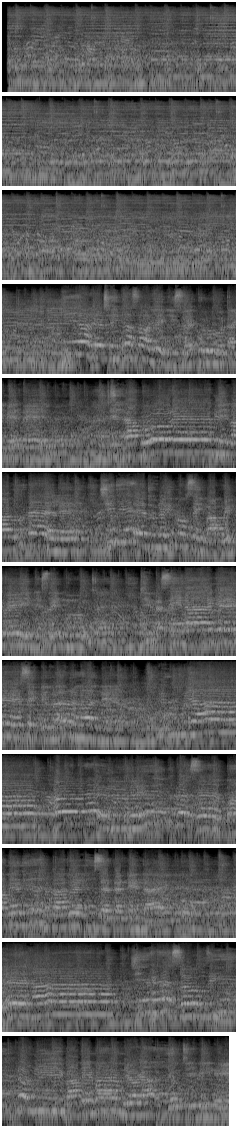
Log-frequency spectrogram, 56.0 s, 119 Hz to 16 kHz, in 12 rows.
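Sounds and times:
instrumental accompaniment: 0.1 - 56.0
man singing into microphone: 14.8 - 56.0.

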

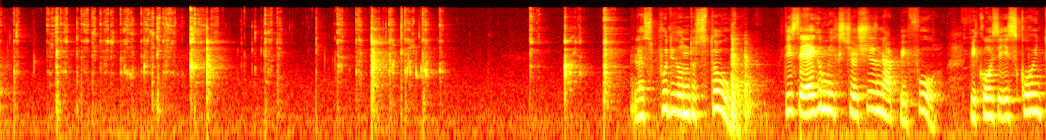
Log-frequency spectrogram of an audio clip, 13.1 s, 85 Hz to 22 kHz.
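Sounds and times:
spoon clinking and scraping bowl: 0.0 - 5.6, 6.6 - 7.8.

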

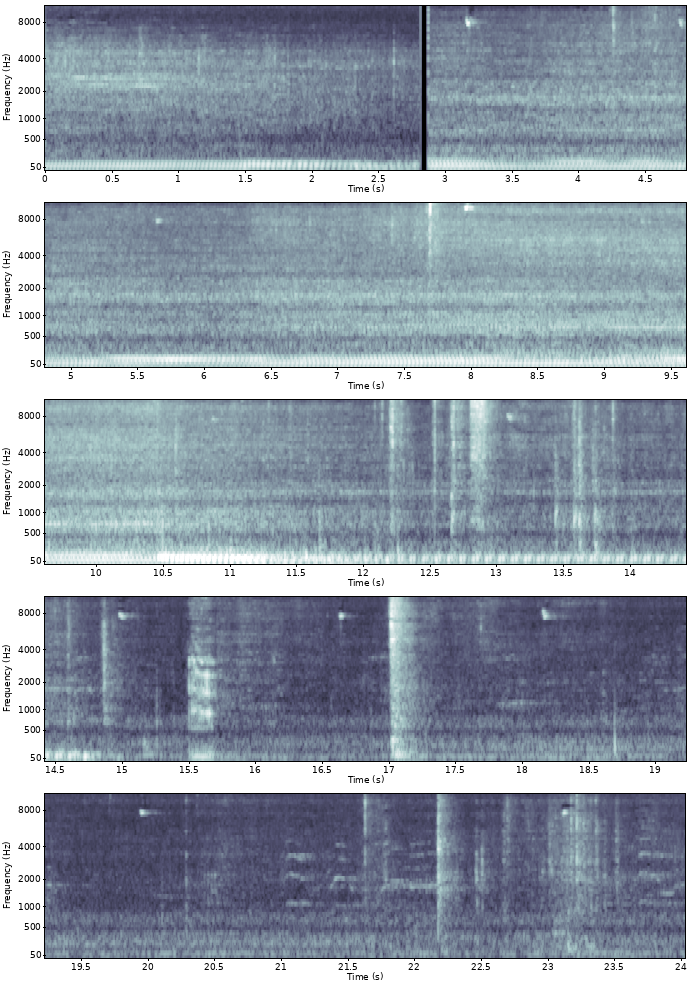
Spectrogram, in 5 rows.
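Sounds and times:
vehicle engine idling: 0.0 - 15.1.

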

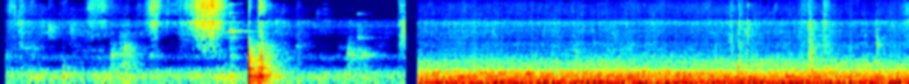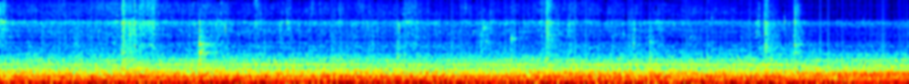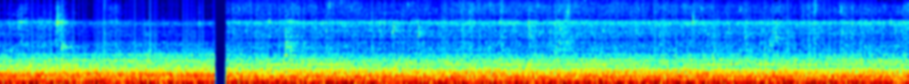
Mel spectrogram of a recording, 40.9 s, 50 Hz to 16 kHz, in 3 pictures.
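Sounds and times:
deep-frying oil rumbling and crackling: 6.2 - 40.9.

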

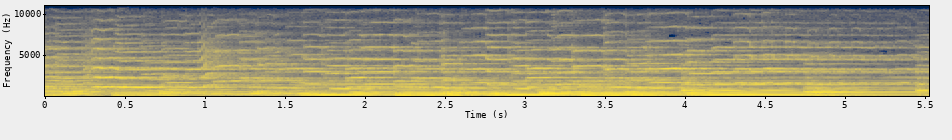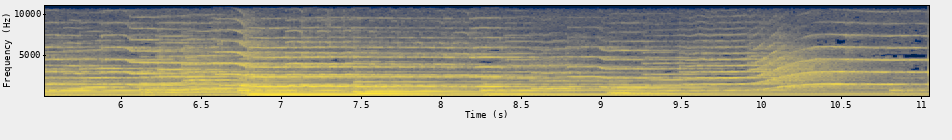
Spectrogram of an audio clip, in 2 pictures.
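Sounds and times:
grand piano accompaniment: 0.0 - 11.0
violin playing slow melody: 0.0 - 11.0.

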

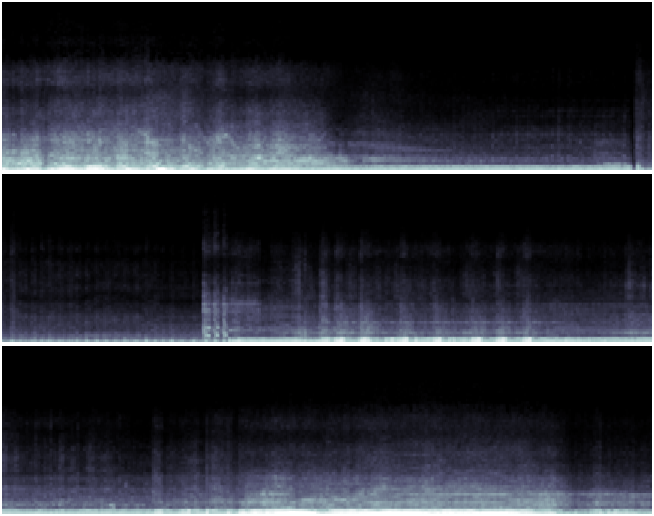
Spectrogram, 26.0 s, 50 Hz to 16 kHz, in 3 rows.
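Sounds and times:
snowmobile throttle blips: 0.0 - 6.3
snowmobile engines idling: 0.0 - 20.6.

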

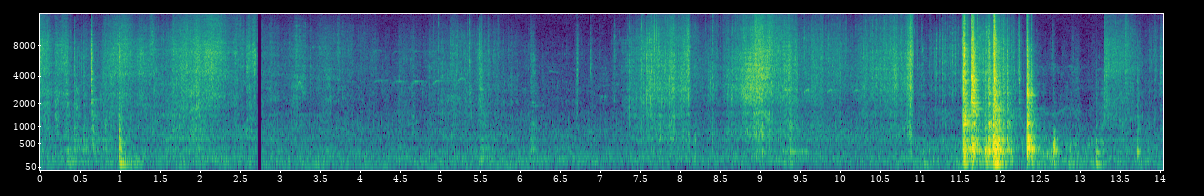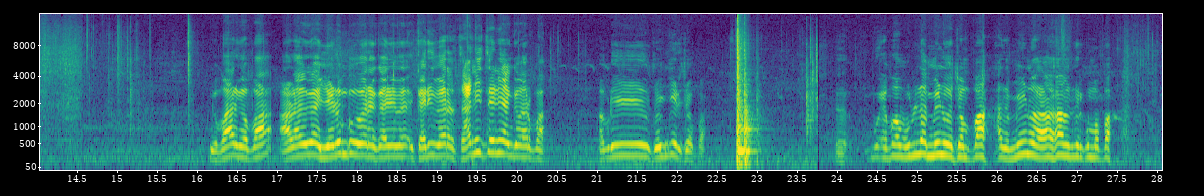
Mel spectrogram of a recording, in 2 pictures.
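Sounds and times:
leaves and foil rustling: 0.0 - 15.9, 17.9 - 20.0.

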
